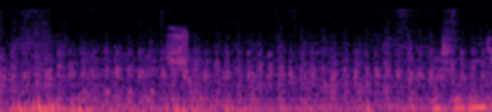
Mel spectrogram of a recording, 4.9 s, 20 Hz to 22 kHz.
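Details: Playful panting from an American Pit Bull Terrier and a Belgian Malinois cross, April 21, 2019. Soft, fast, steady breaths come over a low rumbling background, with brief faint vocal sounds near the end.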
